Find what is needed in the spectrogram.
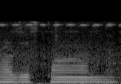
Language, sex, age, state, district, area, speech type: Nepali, male, 45-60, West Bengal, Kalimpong, rural, spontaneous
